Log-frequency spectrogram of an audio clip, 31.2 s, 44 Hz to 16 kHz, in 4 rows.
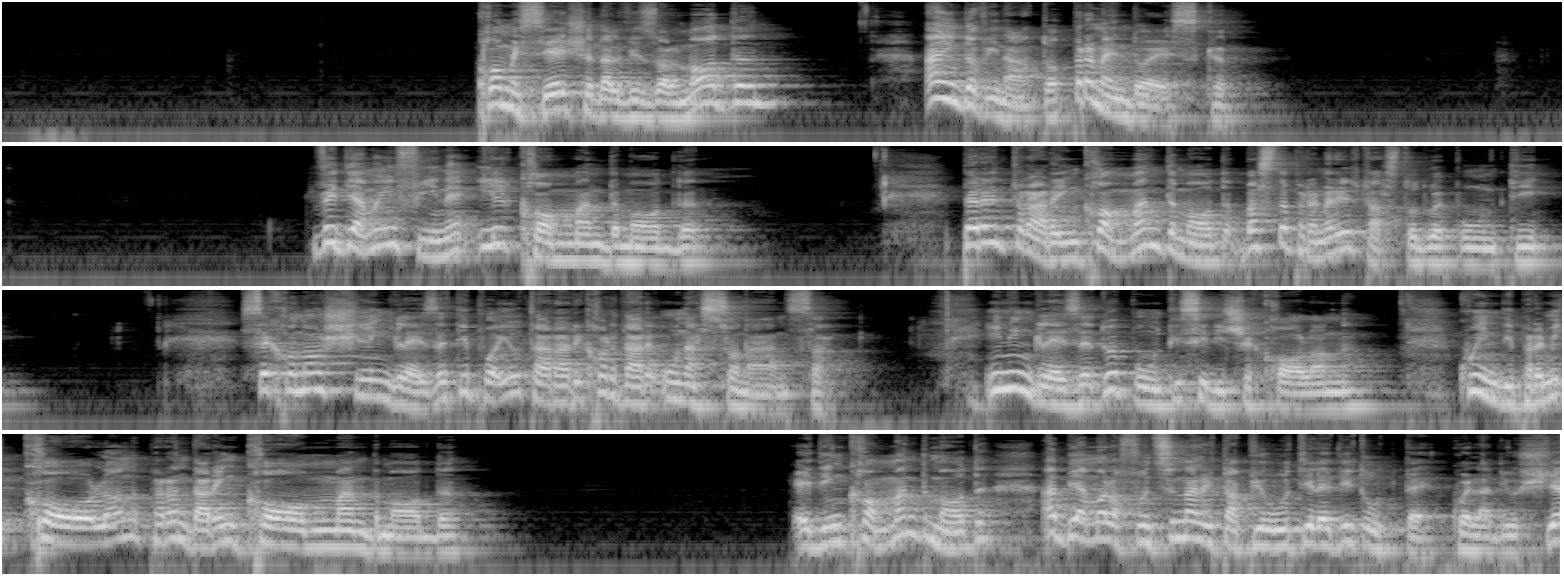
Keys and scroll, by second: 6.0 Escape, 6.1 Escape, 6.2 Escape, 15.3 shift+;.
